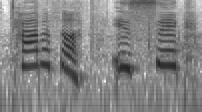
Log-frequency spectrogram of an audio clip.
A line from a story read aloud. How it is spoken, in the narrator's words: she cried to the other church people standing nearby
